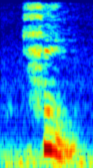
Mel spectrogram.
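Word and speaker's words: sous: difference between these two the pronunciation for is it has the u sound Su here it has the u sound s sure next one is there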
